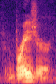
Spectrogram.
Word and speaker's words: brazier: didn't over last month I mispronounced brazier that was very funny brassiere so we so again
